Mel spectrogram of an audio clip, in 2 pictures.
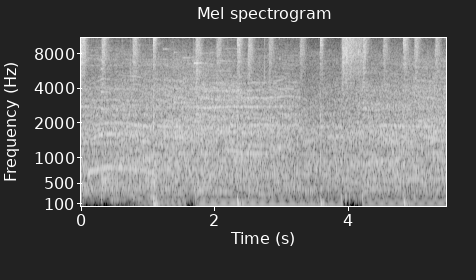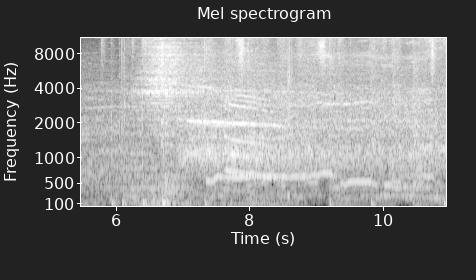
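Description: Pop backing music with a steady bass line. About six seconds in, a studio audience breaks into cheering and whoops over it, and the sound gets louder.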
